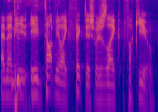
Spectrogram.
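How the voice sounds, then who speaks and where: A man's voice: fairly low pitch, normal speed, bright, forceful tone. A young man co-hosting a podcast, telling a story in casual chat and laughing through it. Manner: laughs through his stories. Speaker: podcast co-host.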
